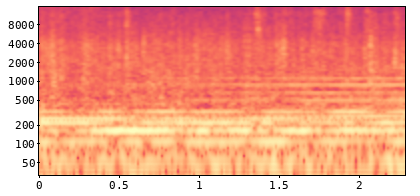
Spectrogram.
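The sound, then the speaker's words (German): Steady rain falls on a summer day in Hamburg, around a bus carrying tarp-covered luggage on its roof. It is a dense, continuous hiss of drops pattering on a hard surface, with a low rumbling hum beneath, fairly loud, with no voices. “Zum Glück, denn es regnet.”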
